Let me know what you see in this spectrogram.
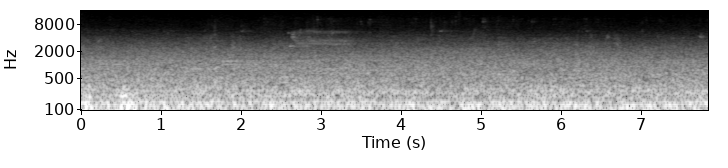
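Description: Steady low rumble of a distant GO Transit commuter train moving away through the rail yard, under city background noise, with a brief faint high-pitched sound a little under three seconds in.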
